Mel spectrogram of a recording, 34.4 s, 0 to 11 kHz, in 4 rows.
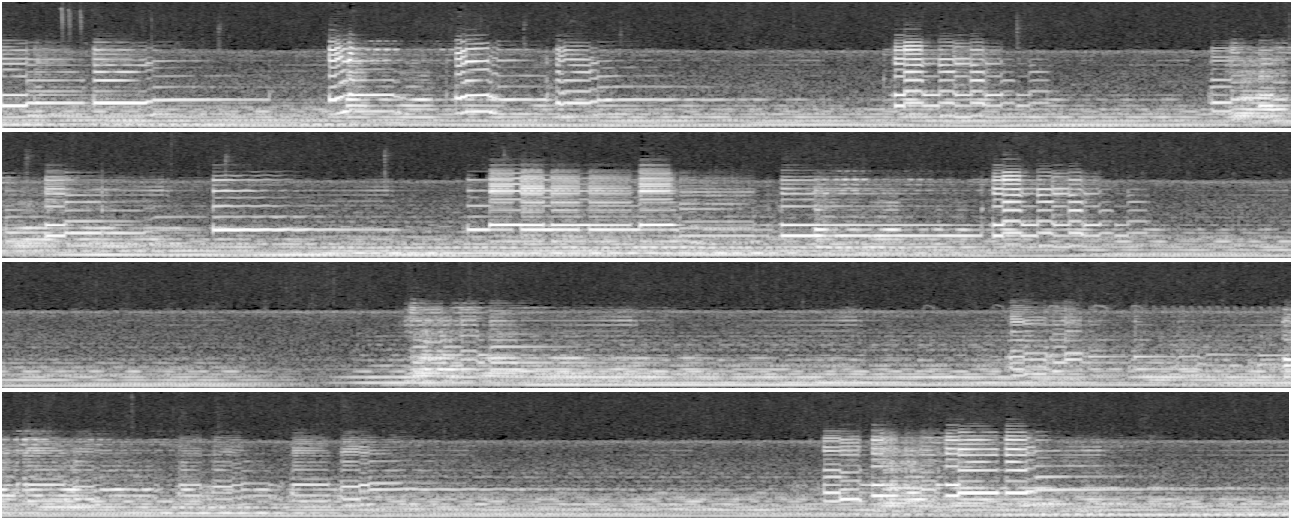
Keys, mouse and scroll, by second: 0.7 shift+click, 2.1 shift+click, 3.7-4.8 shift+drag, 5.0 shift+click, 6.5-7.7 shift+drag, 8.4 shift+click, 8.8-9.9 shift+drag, 9.9 shift+middle click, 10.6-11.8 shift+drag, 12.3 shift+click, 13.5 shift+click, 15.7 shift+click, 16.0 shift+click, 17.1 shift+middle click, 18.5 shift+click, 19.6 shift+click, 21.1 shift+click, 22.0 shift+click, 22.3 shift+middle click, 22.9 shift+click, 23.6 shift+click, 24.4 shift+click, 24.9 shift+click, 25.3 shift+click, 25.8 shift+click, 26.6 shift+click, 28.4 shift+click, 29.0 shift+click, 29.4 shift+click, 31.6 shift+click, 31.9 shift+click, 32.7 shift+click, 33.1 shift+click, 33.4 shift+click, 33.8 shift+middle click.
